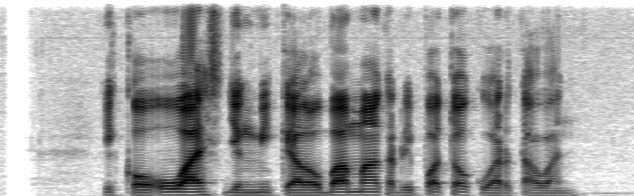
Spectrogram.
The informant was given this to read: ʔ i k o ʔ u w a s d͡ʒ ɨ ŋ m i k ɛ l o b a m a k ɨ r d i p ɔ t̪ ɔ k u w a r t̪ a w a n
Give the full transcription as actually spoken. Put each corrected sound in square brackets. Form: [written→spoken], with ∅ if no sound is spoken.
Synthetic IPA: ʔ i k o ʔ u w a s d͡ʒ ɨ ŋ m i k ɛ l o b a m a k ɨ r d i p ɔ t̪ ɔ k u w a r t̪ a w a n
